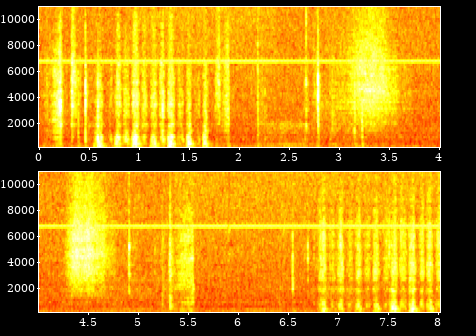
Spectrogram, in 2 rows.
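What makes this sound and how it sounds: A coin held in the fingers scrapes the coating on a flat paper $10 Crossword Deluxe instant scratch ticket from the Ontario lottery, lying on a table, near the top of the crossword grid. Quick, raspy scratching strokes come in two bursts, about eleven in all, at the start and the end. Between them is a quiet stretch with a couple of soft, airy swishes.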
